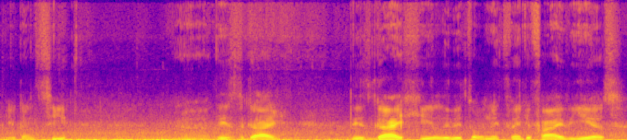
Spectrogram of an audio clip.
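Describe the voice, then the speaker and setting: A man from eastern Ukraine with a Ukrainian accent, speaking English haltingly with many "uh" fillers while live streaming outdoors at a memorial. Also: medium pitch, steady tone. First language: Russian or Ukrainian. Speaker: tour guide and live streamer. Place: outdoors at a memorial in a city street. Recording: noisy outdoor city street. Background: city traffic and sirens.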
